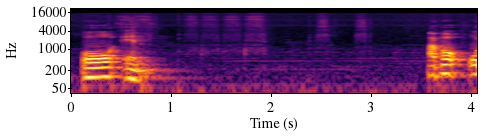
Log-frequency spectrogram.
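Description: Marker pen writing on a whiteboard: a string of short, faint scratching strokes.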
